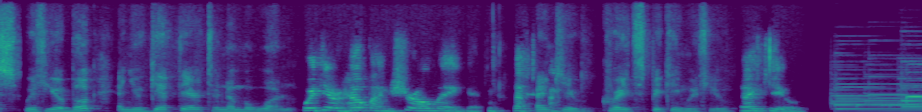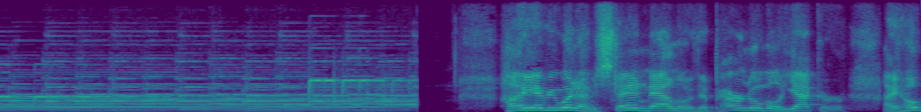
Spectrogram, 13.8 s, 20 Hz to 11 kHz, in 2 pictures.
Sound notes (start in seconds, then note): 3.4 laughs; 6.2 eerie music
